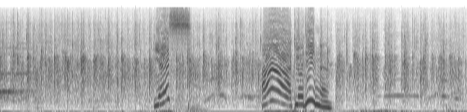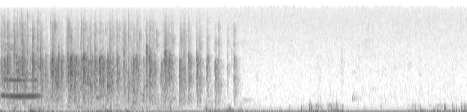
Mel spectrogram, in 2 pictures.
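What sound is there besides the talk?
audience applause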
